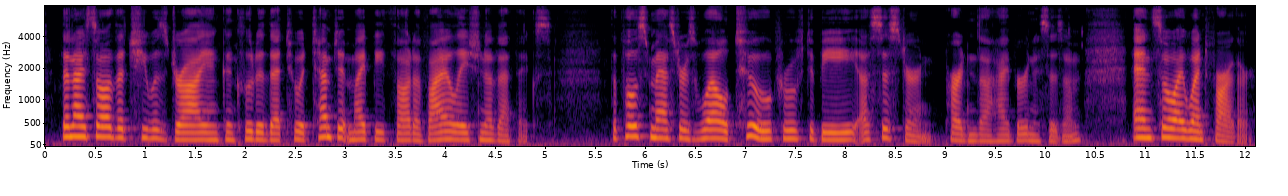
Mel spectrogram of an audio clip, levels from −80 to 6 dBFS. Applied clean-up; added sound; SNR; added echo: none; none; none; none.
